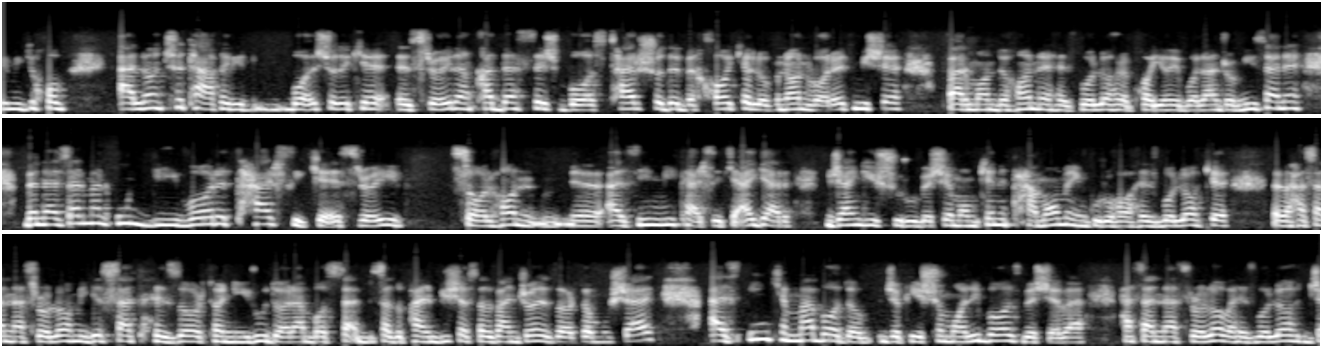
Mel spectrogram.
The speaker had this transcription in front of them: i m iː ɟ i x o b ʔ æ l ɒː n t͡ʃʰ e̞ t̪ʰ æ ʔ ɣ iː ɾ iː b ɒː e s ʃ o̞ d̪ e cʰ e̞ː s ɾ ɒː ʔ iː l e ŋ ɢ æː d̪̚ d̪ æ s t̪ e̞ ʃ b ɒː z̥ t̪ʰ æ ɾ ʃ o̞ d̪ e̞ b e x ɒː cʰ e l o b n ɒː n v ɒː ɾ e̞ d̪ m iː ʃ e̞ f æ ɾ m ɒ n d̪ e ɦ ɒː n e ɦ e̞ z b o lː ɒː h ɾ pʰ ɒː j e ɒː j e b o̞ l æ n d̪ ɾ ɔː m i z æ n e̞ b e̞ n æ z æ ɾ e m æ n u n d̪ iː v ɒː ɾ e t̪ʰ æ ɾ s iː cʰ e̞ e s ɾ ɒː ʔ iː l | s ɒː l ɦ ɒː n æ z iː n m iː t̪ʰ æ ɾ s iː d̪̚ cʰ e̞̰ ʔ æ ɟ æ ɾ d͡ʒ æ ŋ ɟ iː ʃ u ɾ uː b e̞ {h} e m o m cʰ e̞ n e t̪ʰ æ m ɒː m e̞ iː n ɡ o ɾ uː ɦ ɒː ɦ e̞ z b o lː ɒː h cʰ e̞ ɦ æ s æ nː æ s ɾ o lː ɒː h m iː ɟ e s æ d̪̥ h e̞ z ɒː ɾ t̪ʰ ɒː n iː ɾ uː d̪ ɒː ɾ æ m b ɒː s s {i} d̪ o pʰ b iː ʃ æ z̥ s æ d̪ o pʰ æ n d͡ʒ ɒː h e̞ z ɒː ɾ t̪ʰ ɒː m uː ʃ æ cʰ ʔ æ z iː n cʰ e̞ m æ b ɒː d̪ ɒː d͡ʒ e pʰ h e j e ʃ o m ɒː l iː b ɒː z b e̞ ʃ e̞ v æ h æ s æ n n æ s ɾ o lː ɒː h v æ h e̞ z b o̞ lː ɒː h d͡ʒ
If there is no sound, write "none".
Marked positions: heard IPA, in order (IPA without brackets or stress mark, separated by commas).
ʃ, æ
